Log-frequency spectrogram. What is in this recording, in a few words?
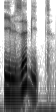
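"habiter ils", French; frans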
